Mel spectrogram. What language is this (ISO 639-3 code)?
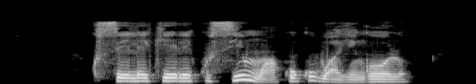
dav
